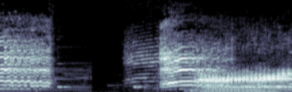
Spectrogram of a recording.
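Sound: sheep bleating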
